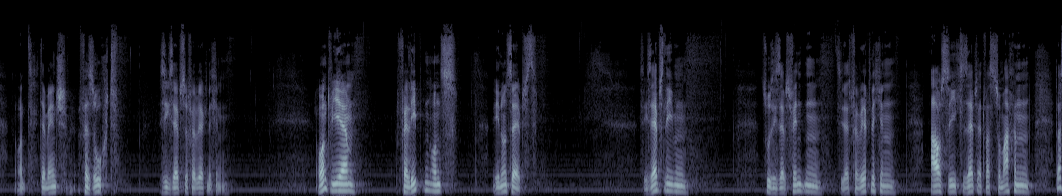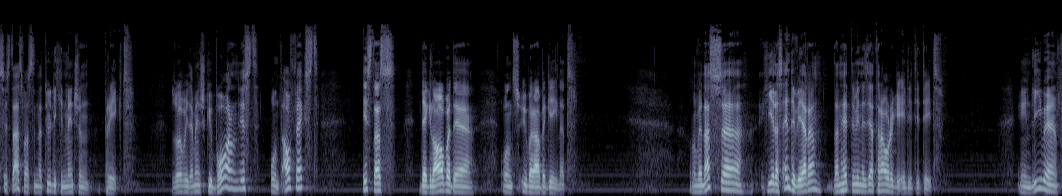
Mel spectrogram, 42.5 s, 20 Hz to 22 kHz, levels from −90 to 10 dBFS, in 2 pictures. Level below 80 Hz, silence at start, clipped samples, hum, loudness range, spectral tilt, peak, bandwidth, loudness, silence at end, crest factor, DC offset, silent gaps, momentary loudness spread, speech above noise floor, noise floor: -70 dBFS; 0.35 s; under 0.1%; none; 11 LU; -5 dB/octave; -4 dBFS; 13 kHz; -27 LUFS; 0 s; 24 dB; under 0.1%; none; 18 LU; 40 dB; -66 dBFS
